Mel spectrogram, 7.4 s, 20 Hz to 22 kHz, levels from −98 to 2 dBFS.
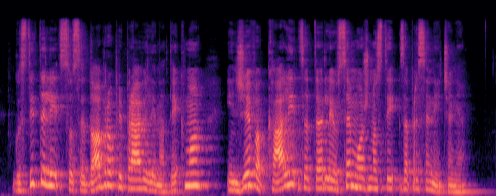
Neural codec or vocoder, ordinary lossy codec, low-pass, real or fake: vocoder, 44.1 kHz, 128 mel bands every 256 samples, BigVGAN v2; AAC, 64 kbps; 14.4 kHz; fake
